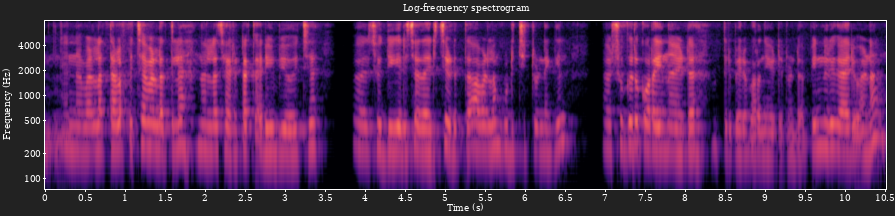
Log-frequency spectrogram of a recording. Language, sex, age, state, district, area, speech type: Malayalam, female, 30-45, Kerala, Idukki, rural, spontaneous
